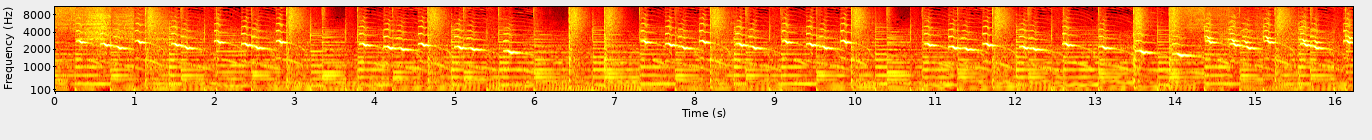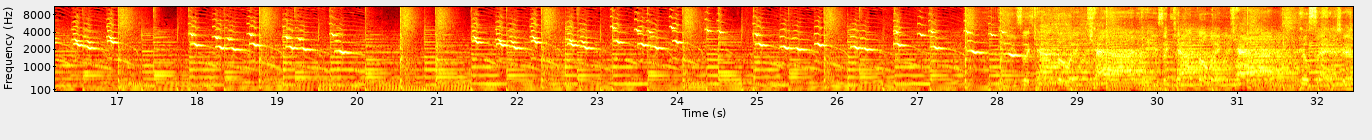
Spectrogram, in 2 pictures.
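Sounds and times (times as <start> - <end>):
loud dense musical backing: 0.0 - 32.4
cats meowing as if singing: 0.3 - 3.1, 3.8 - 6.0, 7.3 - 10.2, 10.8 - 17.2, 17.9 - 20.2, 21.4 - 28.4.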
